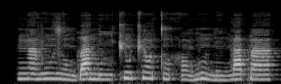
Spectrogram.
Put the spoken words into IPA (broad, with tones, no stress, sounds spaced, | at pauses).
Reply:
ŋ ã˧ v ũ˧ z ũ˨ ɡ͡b a˧ n iː˨ t͡ʃ ũ˦ t͡ʃ ɔ̃˦ t ũ˨ h ɔ̃˨ ɡ ũ˦˨ n ĩ˨ ŋ a˦ k͡p ã˦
